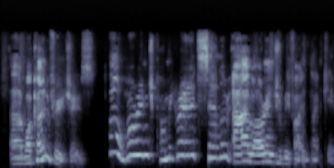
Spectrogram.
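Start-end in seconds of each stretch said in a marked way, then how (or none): 1.6-3.4 very high, squeaky cartoon voice. Retelling what the man offering drinks answered, in a Mickey Mouse voice. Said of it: "He really sounded like Mickey Mouse".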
